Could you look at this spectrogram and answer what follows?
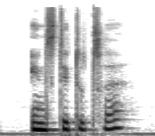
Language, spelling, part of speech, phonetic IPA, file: Czech, instituce, noun, [ˈɪnstɪtut͡sɛ], Cs-instituce.ogg
- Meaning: 1. institution (established organisation) 2. institution (custom or practice of a society or community such as marriage)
